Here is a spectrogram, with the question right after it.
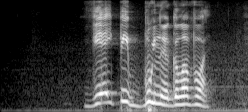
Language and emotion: Russian, angry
